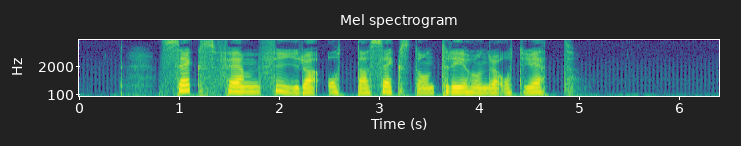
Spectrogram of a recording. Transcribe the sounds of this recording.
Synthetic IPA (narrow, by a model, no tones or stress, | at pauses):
sɛksfɛmfyːɾaʔɔt̪ːasɛkst̪ɔnt̪ʰɾeːɦɵnd̪ɾaʔɔt̪ːɪɛt̪ː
